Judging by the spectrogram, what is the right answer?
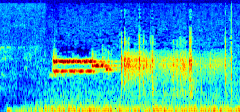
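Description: Telephone ringing with an incoming call: a steady two-tone electronic ring sounds clearly for about half a second, then shifts into a brighter warbling ring with background noise beneath it.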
